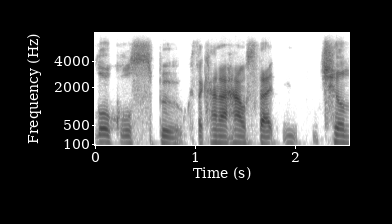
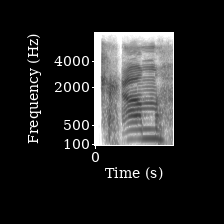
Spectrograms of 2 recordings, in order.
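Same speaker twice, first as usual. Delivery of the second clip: creaky hag voice from within; creaky old woman; 8 semitones higher, 5 dB louder than usual. Acted. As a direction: croak it like an ancient crone. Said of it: "you hear a creaky voice from within".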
